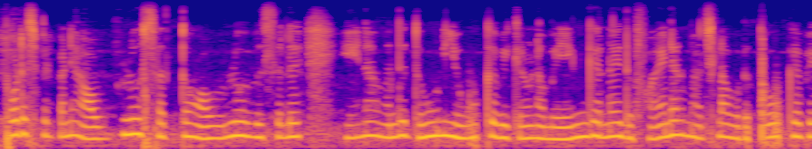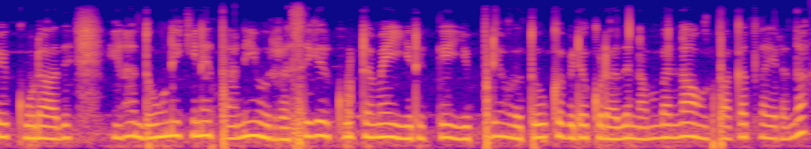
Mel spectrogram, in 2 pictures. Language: Tamil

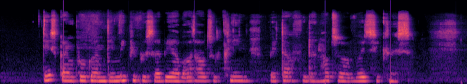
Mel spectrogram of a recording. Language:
Nigerian Pidgin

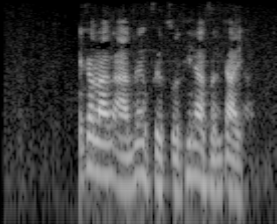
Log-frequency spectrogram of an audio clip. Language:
Thai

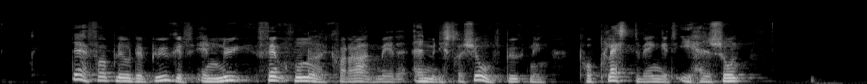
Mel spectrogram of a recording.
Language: Danish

